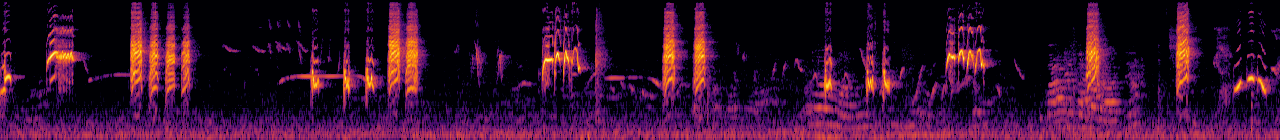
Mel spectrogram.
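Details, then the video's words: Oriental magpie-robin singing emosi-style on a masteran recording: sparse phrases of sharp clicks, brief whistled slurs and a short level whistle, separated by quiet gaps over nearly thirteen seconds. "masteran kacer emosi"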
